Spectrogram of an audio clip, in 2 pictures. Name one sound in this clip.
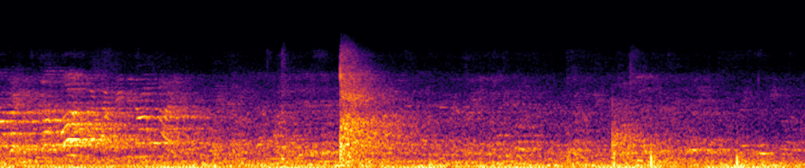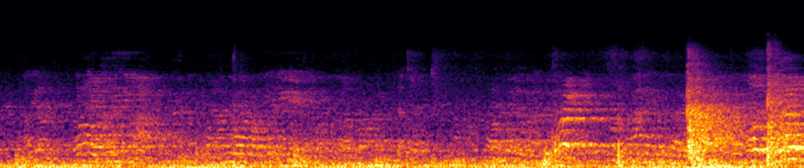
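People's voices echo around a large indoor hall.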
